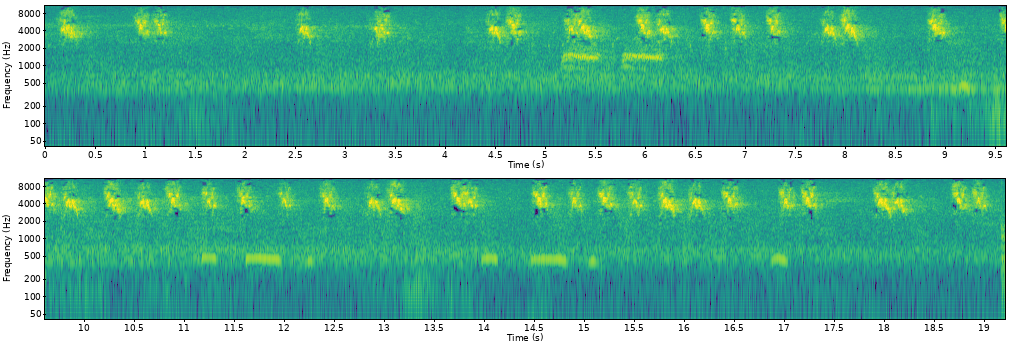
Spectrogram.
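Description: Small birds chirping: many short, high, sharp chirps in quick runs throughout, over a faint steady background hum, with a few lower, softer calls in the middle — a morning birdsong ambience.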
